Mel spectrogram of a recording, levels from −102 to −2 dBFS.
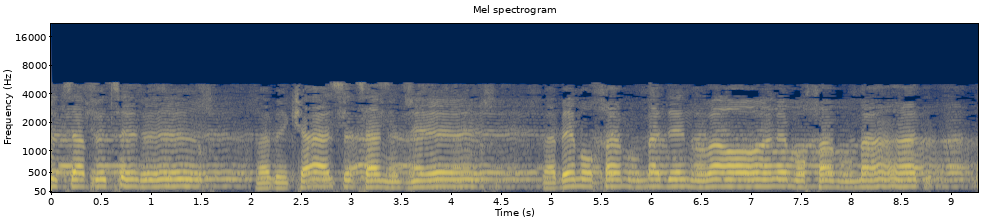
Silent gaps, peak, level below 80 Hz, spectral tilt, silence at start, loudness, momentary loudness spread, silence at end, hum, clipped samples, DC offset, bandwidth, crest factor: none; -8 dBFS; -62 dBFS; -8 dB/octave; 0 s; -23 LUFS; 9 LU; 0 s; none; under 0.1%; under 0.1%; 5.4 kHz; 14 dB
